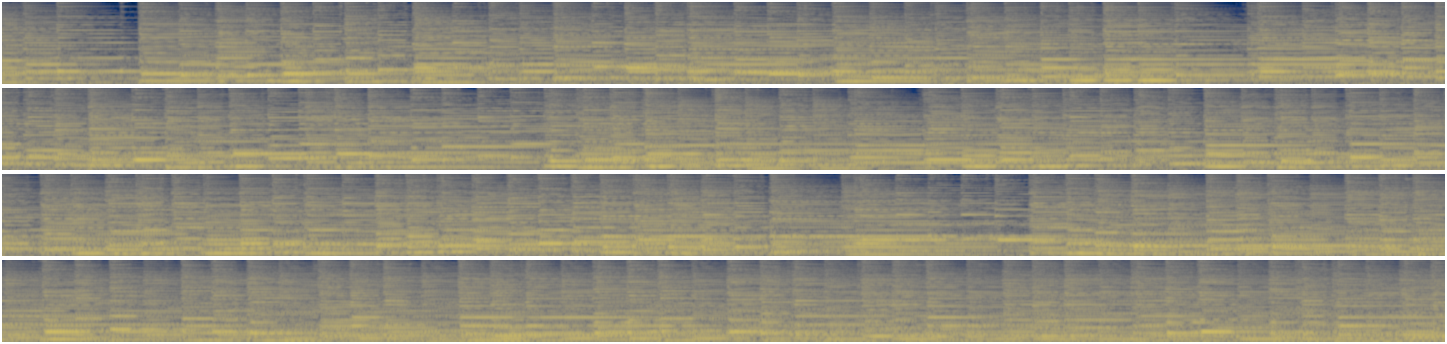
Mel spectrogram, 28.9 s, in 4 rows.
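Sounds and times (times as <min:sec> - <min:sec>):
three-part keyboard invention in A major: 0:00.1 - 0:28.8.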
